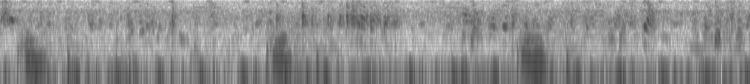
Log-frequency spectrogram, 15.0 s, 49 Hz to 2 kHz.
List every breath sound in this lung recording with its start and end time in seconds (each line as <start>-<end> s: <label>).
0.26-1.07 s: inhalation
0.26-1.07 s: wheeze
5.25-6.06 s: inhalation
5.25-6.06 s: wheeze
5.25-6.06 s: wheeze
10.32-11.13 s: inhalation
10.32-11.13 s: wheeze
